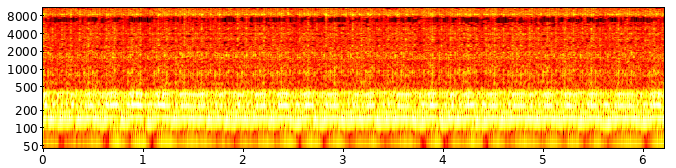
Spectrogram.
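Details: 1994 Suzuki GSXR 750 on its first start after a rebuild with a Wiseco 1mm-over piston kit and Yoshimura Stage 2 cams. Smooth, even four-cylinder idle with a steady low beat and no knocks, ticks or rattles; a normal idle.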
